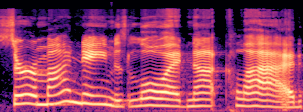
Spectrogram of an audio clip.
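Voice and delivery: heavy, stretched-out Texas drawl. Retelling how the grandfather corrected the dad about his name: Lloyd's heavy Texas drawl. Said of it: "poor Lloyd would say with his heavy Texas drawl".

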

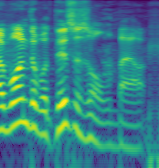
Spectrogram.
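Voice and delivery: slow, drawn-out meathead drawl. Retelling a film character's line in a meathead voice: Stallone impression. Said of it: "Why was that your Stallone?".

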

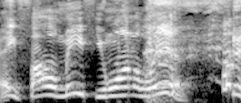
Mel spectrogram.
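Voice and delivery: very high, loud Appalachian hillbilly accent. Explaining how he sounds to Austrians, the speaker does a hillbilly Terminator voice. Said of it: "He sounds like a hillbilly".

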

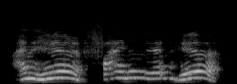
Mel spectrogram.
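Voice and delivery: very high, drawn-out, elated joyful scream. Recalling first seeing the club's stadium, the speaker reenacts it: retelling screaming with joy. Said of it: "And then I started screaming".

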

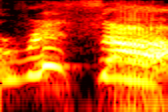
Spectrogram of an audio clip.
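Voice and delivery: very high, very loud, shrill shout. Recounting a girl at a film screening calling out a name, imitating a loud shout.

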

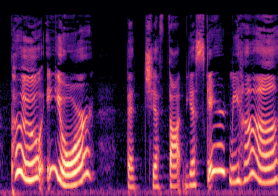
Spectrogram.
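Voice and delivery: very loud, high, swooping, thrilled outburst. Just back on his feet after being spooked by two friends, exclaiming excitedly. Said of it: "Exclaimed excitedly".

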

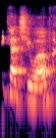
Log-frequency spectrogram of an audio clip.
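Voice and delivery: ordinary talk, nothing marked

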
